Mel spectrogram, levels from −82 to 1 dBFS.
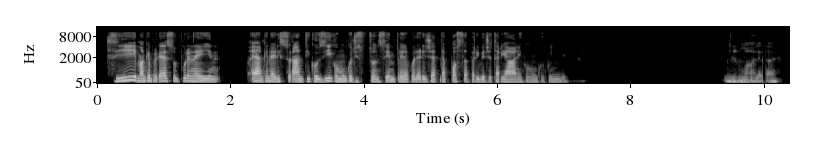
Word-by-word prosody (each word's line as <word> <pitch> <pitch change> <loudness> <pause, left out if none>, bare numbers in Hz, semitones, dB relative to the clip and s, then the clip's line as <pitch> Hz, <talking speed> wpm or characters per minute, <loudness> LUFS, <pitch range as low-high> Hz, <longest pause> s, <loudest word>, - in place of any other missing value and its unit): Sì, 185 +8 +3
ma 155 - +3
anche 165 +2 +4
perché 160 +1 0
adesso 170 0 +1
pure 170 +2 -1
nei 160 -1 +3 0.6
eh, 165 - +4
anche 160 -1 +4
nei 155 -1 +3
ristoranti, 150 0 +2
così, 155 +2 +1
comunque 160 -1 +1
ci 130 - -3
son 140 -1 -2
sempre 145 +1 -1
quelle 145 +1 0
ricette 140 -1 -1
apposta 135 0 -3
per 135 - -6
i - - 0
vegetariani, 135 0 -1
comunque, 135 0 -11
quindi 140 0 -11 2.3
Meno 140 -2 -7
male, 130 -11 -8
dai. 150 -3 -11
145 Hz, 155 wpm, -27 LUFS, 135-160 Hz, 2.3 s, anche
